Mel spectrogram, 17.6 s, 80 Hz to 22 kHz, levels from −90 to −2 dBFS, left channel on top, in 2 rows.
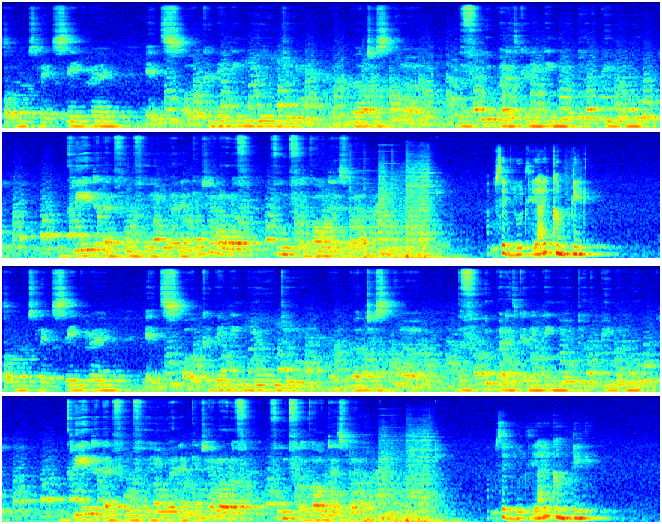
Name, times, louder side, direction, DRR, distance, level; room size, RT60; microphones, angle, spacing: voice 1, 0.0-1.5 1.9-5.6 6.0-8.6 9.4-13.7, equal, 50° right, -6 dB, 2.8 m, -28 dB
sound 1, 1.5-14.5, left 1 dB, 30° left, 1.1 m, -32 dB
voice 2, 15.3-16.6, left 2 dB, 55° left, 9 dB, 0.6 m, -22 dB
7.1 x 6.9 x 4.1 m, 1.1 s
head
